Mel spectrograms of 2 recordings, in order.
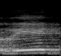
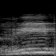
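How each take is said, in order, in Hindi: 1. स्वर छोटा 'e' वाला है। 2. स्वर लंबा 'ee' वाला है। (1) "इसको तुमको रेड पढ़ना है" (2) "रीड नहीं पढ़ना है"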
